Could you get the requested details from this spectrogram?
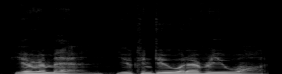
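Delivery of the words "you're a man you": usual speaking voice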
